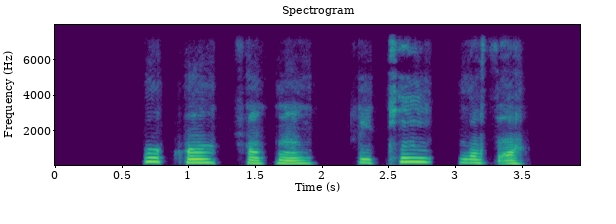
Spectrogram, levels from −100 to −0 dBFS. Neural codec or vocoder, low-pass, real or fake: codec, 16 kHz, 8 kbps, FreqCodec, smaller model; 7.2 kHz; fake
